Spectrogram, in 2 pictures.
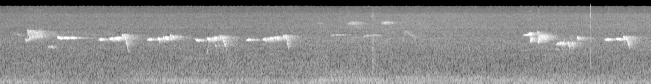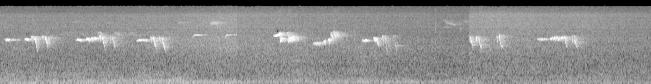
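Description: A wild songbird singing series of short, high chirping phrases in bursts, with a pause of a few seconds partway through, over a steady low background rumble.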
